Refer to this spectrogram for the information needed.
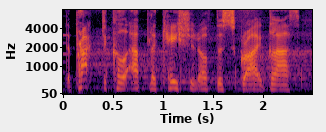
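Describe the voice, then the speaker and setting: A woman's voice: mid-range voice, fairly even intonation, fairly quick, fairly bright tone, soft background music, close to an everyday voice. A woman voicing a smug, self-admiring genius sorceress, haughty and scholarly, reading as an anime-style game voice-over. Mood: self-satisfied. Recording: echoing reverb, faint ambient noise.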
